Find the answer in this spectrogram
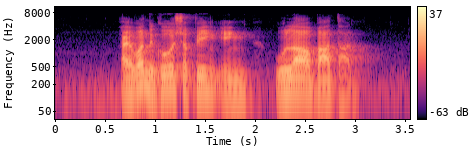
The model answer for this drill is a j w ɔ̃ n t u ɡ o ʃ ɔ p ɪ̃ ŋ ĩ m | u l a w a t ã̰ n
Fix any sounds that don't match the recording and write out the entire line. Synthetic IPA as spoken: a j w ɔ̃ n t u ɡ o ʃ ɔ p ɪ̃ ŋ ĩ n | u l a b a t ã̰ n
